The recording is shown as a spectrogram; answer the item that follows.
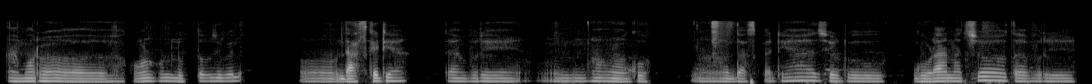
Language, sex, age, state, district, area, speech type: Odia, male, 18-30, Odisha, Jagatsinghpur, rural, spontaneous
